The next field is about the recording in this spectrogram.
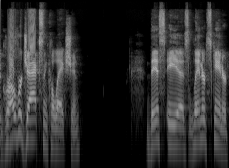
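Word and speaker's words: Lynyrd Skynyrd: is from the grover Jackson Collection this is Leonard skinnard pronounced Leonard skinnard Leonard skinnard pronounced Leonard skinnard it's on the OG first label and we're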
